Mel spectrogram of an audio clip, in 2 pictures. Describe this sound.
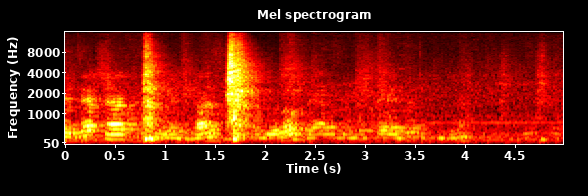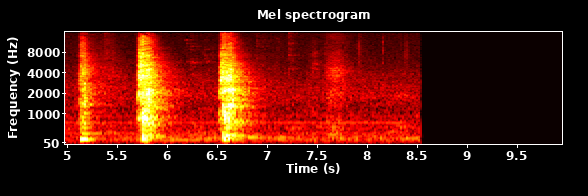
A man speaks and an animal coughs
